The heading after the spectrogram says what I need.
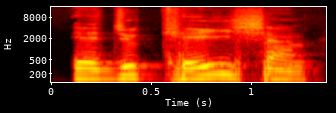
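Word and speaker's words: education: টি আই ও এন দেখেন ই এ হচ্ছে open syllable open সিলেব এর উচ্চারণ হয় লং হয় রচন কি লং হয় তাহলে আমাদের উচ্চন করতে হব ই আচ্ছা ই ডি ইউ ডি ইউ সবসময় মনে রাখবেন যু উচ্চারিত হয় ইজু ইজু তারপর হচ্ছে খেই তাহলে এটা অফেন্সবল এর উচ্চারণ হবে এই লিখতে হবে আমাদের এজু খেই তারপর লিখতে হবশান তহলে এজুখেই এজুখেইশান আচ্ছা আরেকটা ট্রিক্স বলি বা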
